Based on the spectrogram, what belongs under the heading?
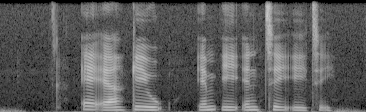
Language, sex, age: Danish, female, 23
